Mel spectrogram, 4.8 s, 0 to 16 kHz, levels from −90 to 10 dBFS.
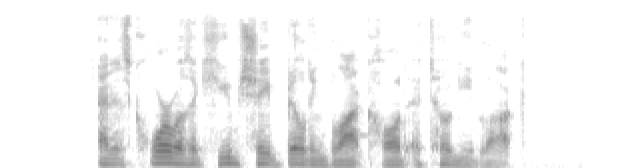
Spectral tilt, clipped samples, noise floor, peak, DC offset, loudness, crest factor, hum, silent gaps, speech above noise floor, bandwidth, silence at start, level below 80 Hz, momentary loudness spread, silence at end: -5 dB/octave; under 0.1%; under -90 dBFS; -26 dBFS; under 0.1%; -46 LUFS; 22 dB; none; none; over 44 dB; 11.5 kHz; 0.75 s; -68 dBFS; 13 LU; 1 s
